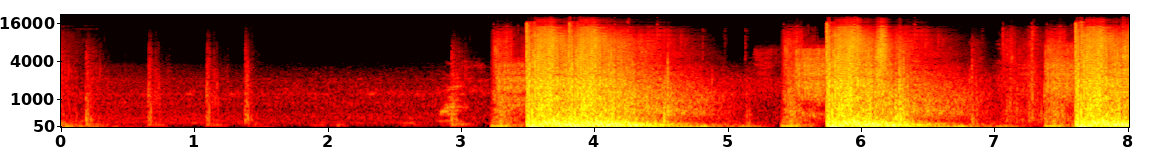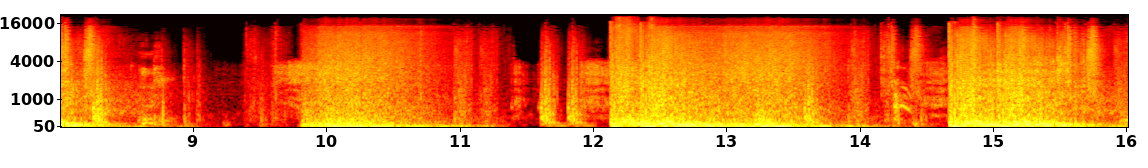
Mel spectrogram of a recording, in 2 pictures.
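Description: Shotgun blasts in a mobile shooter game ring out as a series of loud, heavy booms, about six bursts spaced a second or two apart after a quiet opening with faint clicks.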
